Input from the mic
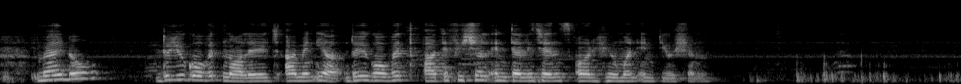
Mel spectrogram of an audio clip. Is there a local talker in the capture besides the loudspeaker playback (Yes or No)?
No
